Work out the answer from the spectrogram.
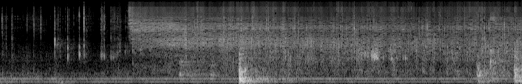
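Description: An egg cracked into a hot pan, with a few light taps first. Then a loud, steady sizzle suddenly starts and carries on to the end, broken once by a sharp knock.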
